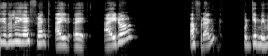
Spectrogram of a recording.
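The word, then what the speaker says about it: Iero: ¿Airo? ¿Cómo lo dice? – Airo. Frank Airo.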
